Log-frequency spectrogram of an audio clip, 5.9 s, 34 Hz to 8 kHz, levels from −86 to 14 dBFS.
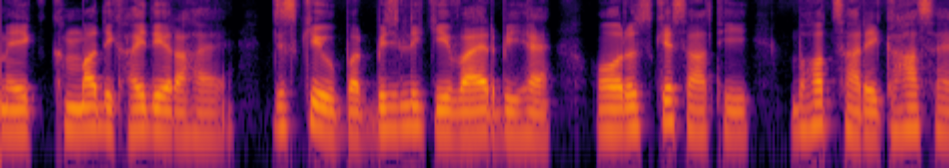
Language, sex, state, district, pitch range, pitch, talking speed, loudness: Hindi, male, Himachal Pradesh, Shimla, 110-125 Hz, 115 Hz, 220 wpm, -19 LUFS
